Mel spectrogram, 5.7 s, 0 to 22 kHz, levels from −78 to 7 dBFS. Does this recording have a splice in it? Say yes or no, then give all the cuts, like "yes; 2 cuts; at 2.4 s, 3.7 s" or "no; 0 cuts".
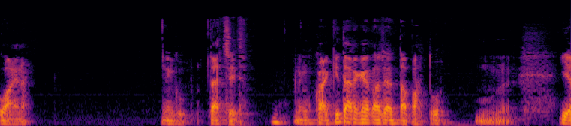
yes; 1 cut; at 2.9 s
